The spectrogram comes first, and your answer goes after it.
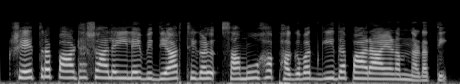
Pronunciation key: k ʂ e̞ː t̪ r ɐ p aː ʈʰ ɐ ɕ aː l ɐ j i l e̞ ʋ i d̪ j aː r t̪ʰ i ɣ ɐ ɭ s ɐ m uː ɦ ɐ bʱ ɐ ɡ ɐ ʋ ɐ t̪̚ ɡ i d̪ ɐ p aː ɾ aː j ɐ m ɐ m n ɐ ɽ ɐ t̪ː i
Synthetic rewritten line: k ʂ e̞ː t̪ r ɐ p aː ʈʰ ɐ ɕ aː l ɐ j i l e̞ ʋ i d̪ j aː r t̪ʰ i ɣ ɐ ɭ s ɐ m uː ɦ ɐ bʱ ɐ ɡ ɐ ʋ ɐ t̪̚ ɡ iː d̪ ɐ p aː ɾ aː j ɐ ɳ ɐ m n ɐ ɽ ɐ t̪ː i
